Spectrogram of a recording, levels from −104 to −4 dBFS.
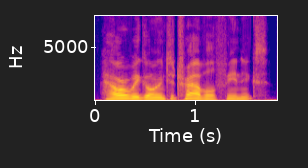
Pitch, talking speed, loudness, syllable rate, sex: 140 Hz, 230 wpm, -17 LUFS, 6.5 syllables/s, male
